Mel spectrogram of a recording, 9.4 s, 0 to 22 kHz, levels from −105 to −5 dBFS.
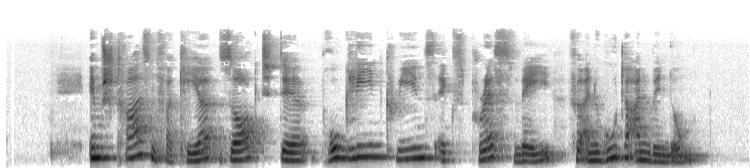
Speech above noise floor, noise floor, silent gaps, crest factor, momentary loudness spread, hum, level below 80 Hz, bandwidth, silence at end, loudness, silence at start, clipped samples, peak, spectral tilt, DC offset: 53 dB; -79 dBFS; none; 16 dB; 10 LU; none; -80 dBFS; 10 kHz; 0.65 s; -26 LUFS; 1.1 s; under 0.1%; -10 dBFS; -5.5 dB/octave; under 0.1%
